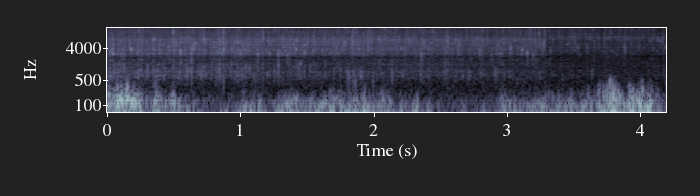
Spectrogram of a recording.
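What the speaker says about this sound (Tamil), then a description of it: "சீரகத்தை போட்டுக்கிடலாம் வெங்காயத்தை போட்டுக்கிடலாம்" Cumin seeds and chopped onion frying in hot oil in a village-style kitchen, giving a steady, close sizzle with crackling that holds throughout, with no talk.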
